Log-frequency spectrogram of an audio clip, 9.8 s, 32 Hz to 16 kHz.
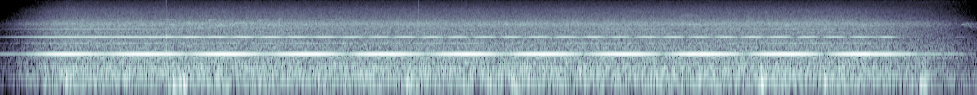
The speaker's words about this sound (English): If you guessed a signal for people fishing, you're right. You heard a June 2013 recording of a warning siren at the Clater Lake Hydroelectric Facility on the New River in Pulaski County, Virginia.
